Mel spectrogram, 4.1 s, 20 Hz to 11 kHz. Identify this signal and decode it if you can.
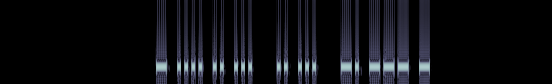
Morse code, heard as a keyed tone, about 47 wpm, 700 Hz. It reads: THIS IS NOT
